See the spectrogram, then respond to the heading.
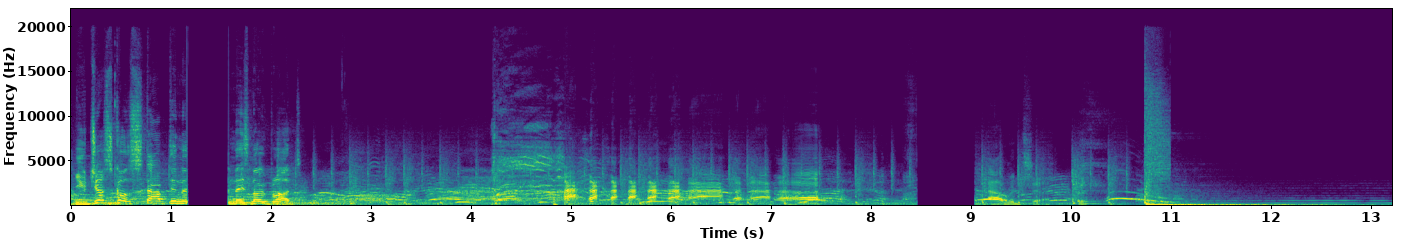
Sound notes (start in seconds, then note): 4.2 Danny laughs; 10.7 dramatic music; 13.0 ominous music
